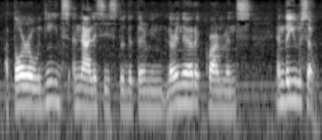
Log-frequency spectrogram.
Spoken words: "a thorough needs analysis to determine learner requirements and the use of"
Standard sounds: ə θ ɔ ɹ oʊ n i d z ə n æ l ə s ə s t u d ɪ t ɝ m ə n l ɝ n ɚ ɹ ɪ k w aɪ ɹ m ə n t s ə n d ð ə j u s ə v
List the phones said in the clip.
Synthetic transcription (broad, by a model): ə t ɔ ɹ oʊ n i d s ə n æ l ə s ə s t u d ɪ t ɝ m ə n l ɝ n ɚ ɹ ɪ k w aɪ ɹ m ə n t s ə n d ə j u s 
